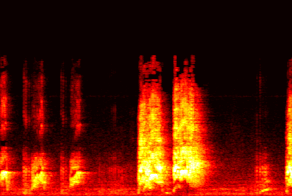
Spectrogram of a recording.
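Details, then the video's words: Pet Quaker parrots indoors, vocal while their owner edits at a computer: short harsh broadband squawks in bursts, two loud ones near the middle and one at the end, with softer chatter between. "Quaker Parrots Being Very Vocal and Mimicking"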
